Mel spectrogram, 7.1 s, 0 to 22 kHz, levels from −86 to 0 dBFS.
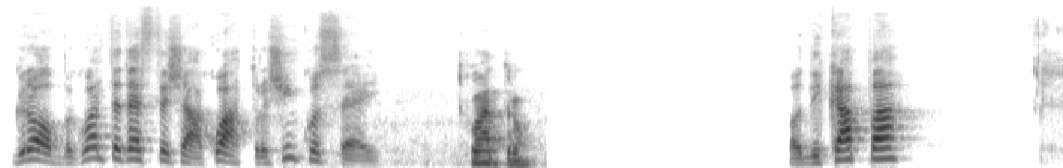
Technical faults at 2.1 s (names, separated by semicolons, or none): automatic gain rising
